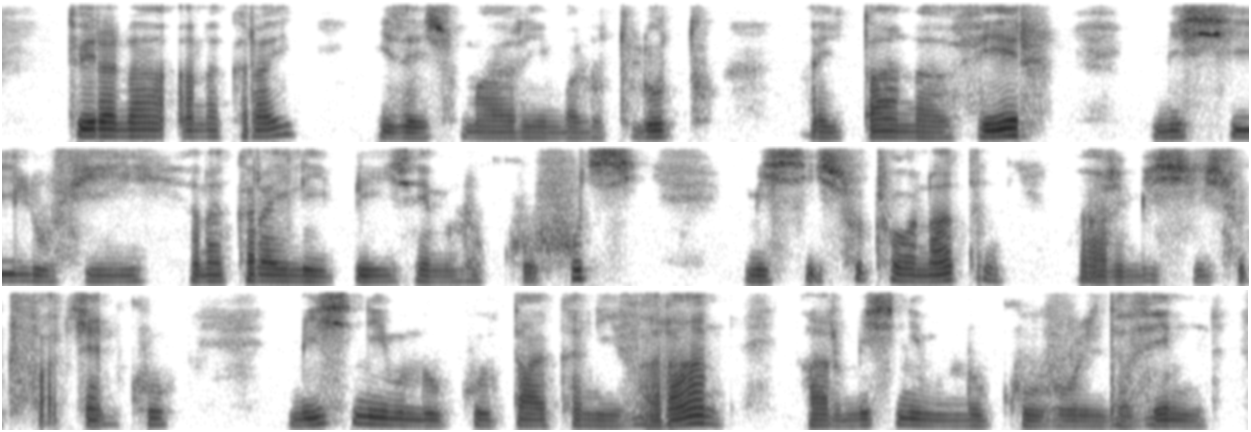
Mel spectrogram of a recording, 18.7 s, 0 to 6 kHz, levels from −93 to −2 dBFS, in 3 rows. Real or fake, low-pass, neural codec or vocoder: fake; 5.4 kHz; codec, 44.1 kHz, 7.8 kbps, DAC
